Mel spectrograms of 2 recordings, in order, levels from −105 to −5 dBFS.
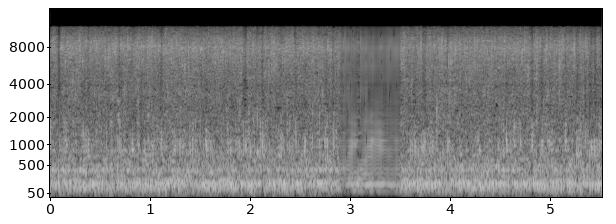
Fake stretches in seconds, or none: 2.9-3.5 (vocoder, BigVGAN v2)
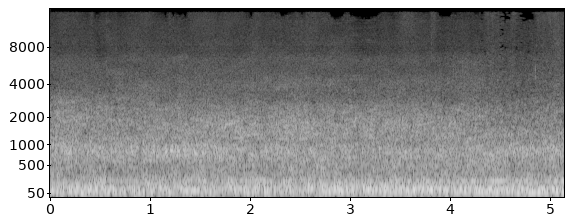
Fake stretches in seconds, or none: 0.0-4.3 (codec, DAC)

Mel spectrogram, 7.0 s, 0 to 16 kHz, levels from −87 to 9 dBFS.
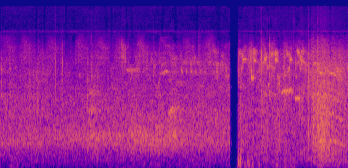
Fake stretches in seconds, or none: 0.0-7.0 (autoencoder, DAC-VAE)

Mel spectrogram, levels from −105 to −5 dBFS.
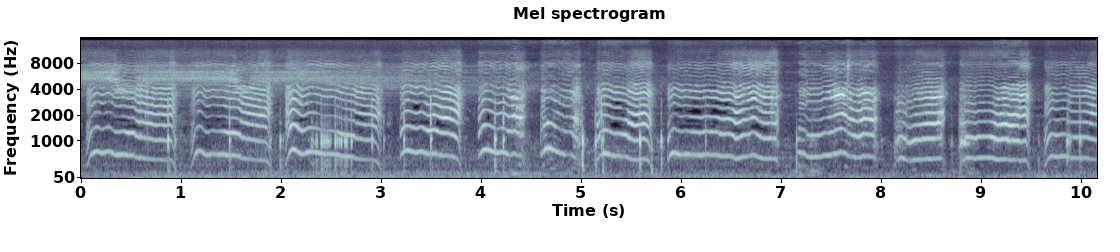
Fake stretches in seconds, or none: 4.3-5.1 (codec, SNAC); 6.9-9.4

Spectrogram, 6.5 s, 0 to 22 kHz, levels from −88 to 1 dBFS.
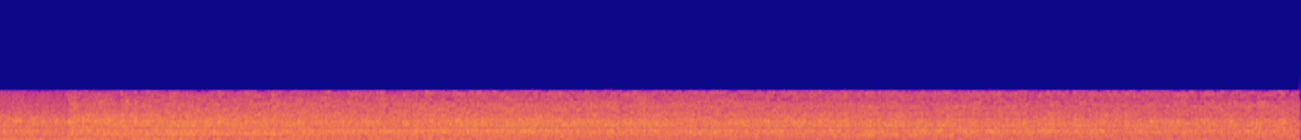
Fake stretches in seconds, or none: none

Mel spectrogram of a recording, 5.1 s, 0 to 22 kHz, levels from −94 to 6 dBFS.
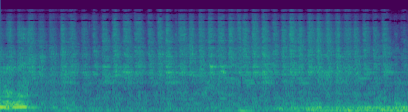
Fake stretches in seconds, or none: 0.0-0.9 (codec, SNAC); 2.2-3.0; 3.9-4.5

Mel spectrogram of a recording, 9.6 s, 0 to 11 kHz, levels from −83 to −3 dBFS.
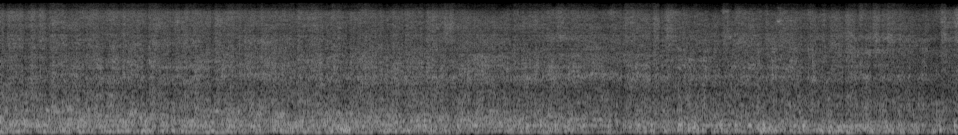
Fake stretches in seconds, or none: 0.0-2.9 (codec, SNAC); 3.6-6.8; 8.0-9.6

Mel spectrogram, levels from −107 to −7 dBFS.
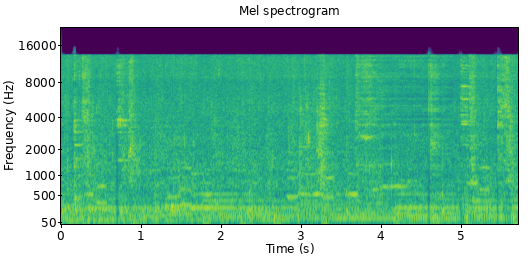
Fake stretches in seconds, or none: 3.7-4.9 (codec, SNAC)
